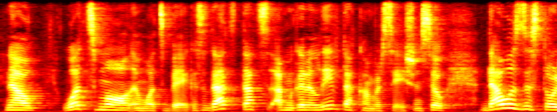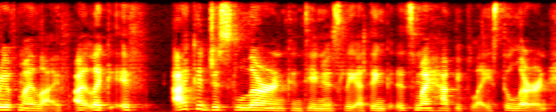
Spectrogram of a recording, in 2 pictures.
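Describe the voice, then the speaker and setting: Low-pitched woman in her 40s, chatty, lots of ums and restarts. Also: lively intonation, normal speed. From Romania. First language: Romanian. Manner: chatty, many fillers and restarts. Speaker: accountant and business owner. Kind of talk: casual chat to camera.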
